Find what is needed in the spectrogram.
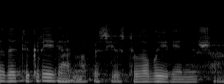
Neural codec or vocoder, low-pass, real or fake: codec, 16 kHz, 16 kbps, FreqCodec, larger model; 7.2 kHz; fake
